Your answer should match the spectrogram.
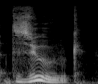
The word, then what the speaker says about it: Zug: That is not how you pronounce that, apparently. It is Zug.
